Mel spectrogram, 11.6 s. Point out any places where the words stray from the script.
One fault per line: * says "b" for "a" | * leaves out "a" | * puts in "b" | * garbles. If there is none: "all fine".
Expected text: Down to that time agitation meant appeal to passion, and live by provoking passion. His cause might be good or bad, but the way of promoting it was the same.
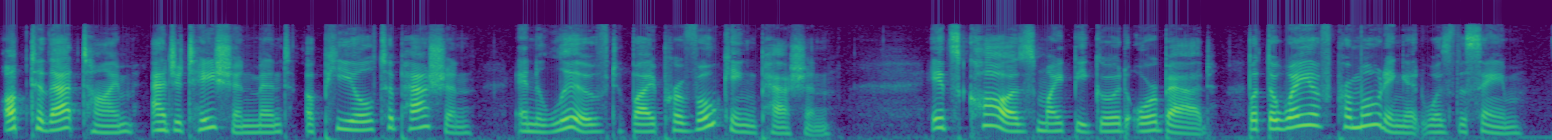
* says "Up" for "Down"
* says "lived" for "live"
* says "Its" for "His"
